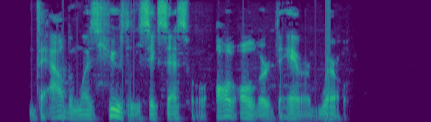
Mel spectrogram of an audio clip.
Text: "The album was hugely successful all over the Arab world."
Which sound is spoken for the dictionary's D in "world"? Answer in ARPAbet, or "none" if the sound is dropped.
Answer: none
